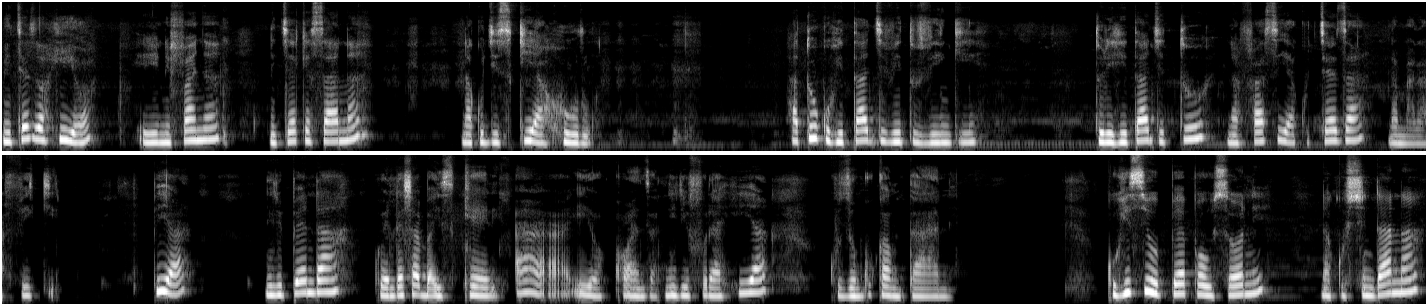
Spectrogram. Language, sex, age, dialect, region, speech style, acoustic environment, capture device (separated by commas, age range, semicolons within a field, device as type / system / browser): Swahili, female, 25-34, Kenya - Nairobi Sheng-influenced, Kenya, relaxed, nature, mobile / Linux / Chrome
